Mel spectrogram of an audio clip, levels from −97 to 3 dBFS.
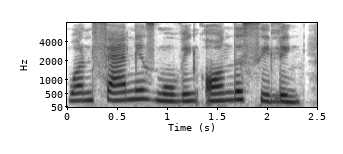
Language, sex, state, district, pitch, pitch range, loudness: English, female, Assam, Kamrup Metropolitan, 260 Hz, 245-280 Hz, -14 LUFS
